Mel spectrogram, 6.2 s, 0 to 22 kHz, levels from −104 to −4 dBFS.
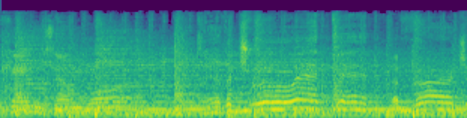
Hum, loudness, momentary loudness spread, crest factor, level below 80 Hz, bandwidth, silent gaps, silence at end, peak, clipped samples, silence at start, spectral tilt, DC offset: none; -16 LUFS; 5 LU; 14 dB; -28 dBFS; 15.5 kHz; none; 0 s; -2 dBFS; under 0.1%; 0 s; -5.5 dB/octave; under 0.1%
